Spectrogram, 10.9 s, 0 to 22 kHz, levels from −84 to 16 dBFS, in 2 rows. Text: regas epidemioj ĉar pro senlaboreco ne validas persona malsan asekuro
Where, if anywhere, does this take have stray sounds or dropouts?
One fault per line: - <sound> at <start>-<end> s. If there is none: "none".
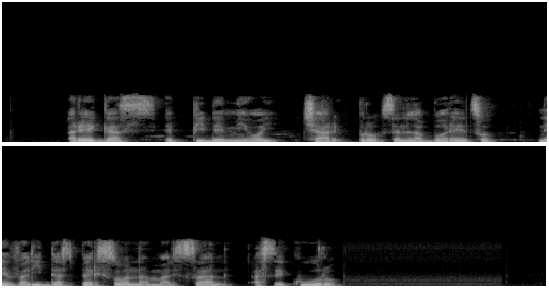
none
